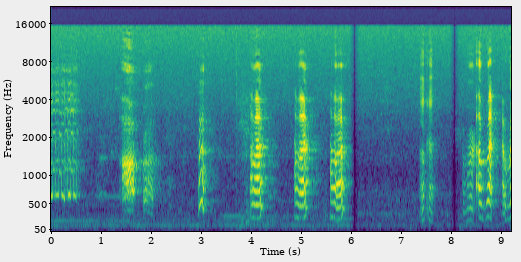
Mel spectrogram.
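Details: A pet two-year-old blue-fronted amazon parrot shows off its vocabulary indoors, uttering faint, speech-like words spaced about a second apart, with a low steady hum in the background.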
